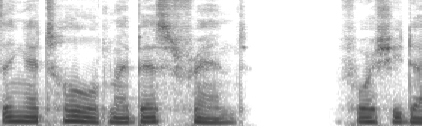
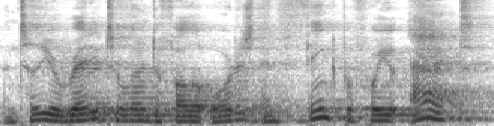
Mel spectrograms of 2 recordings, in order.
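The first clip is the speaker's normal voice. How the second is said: plain reading voice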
